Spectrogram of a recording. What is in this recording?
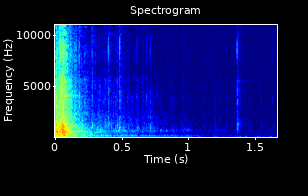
Beercrate being moved
beer, bottle, crate, glass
